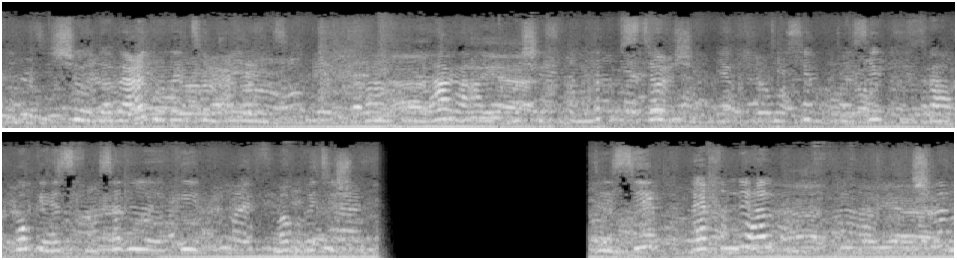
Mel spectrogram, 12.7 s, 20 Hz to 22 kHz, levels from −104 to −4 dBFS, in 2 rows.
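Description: At 8.85 s the sound stalls in a call audio freeze: the last bit smears into a brief fading tail, then about 1.33 s of silence until 10.28 s. Playback resumes where it left off, nothing lost, just 1.41 s late, likely from packets held up until the jitter buffer drained.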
